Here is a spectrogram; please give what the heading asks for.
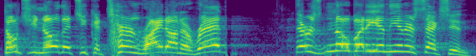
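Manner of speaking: high, loud, indignant lecturing; angry driver. Retold or imitated. Angry driver yelling through his window at the truck, high and loud. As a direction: scold him like an angry driver who thinks you're clueless. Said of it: "And he's like".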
